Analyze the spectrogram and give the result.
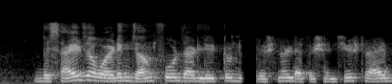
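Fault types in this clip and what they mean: Handover gap: While the call was passed from one network to another, no speech frames reached the listener, so the sound fades out within a few tens of milliseconds and stays silent for 160 ms, from 2.40 to 2.56 s. Unlike an ordinary lost packet, there is no filled-in or smeared sound covering the hole, just plain silence. When the audio returns, it sounds different, because the new link carries it with another codec.
Fallback to narrowband: From 2.56 s to the end, the call no longer uses the HD Voice wideband codec and drops to an older narrowband one, removing everything above 4 kHz. Before the switch, the wideband sound is clear and full, which fits a high AMR-WB rate. After it, the sound turns dull and rougher, which fits a low narrowband rate around 7.4 kbit/s. A low-rate wideband mode would also sound raspy, but it would keep content up to about 7 kHz. 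Here the top of the band is gone.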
